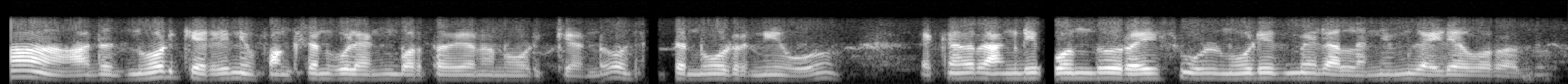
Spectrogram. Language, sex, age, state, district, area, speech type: Kannada, male, 45-60, Karnataka, Raichur, rural, conversation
